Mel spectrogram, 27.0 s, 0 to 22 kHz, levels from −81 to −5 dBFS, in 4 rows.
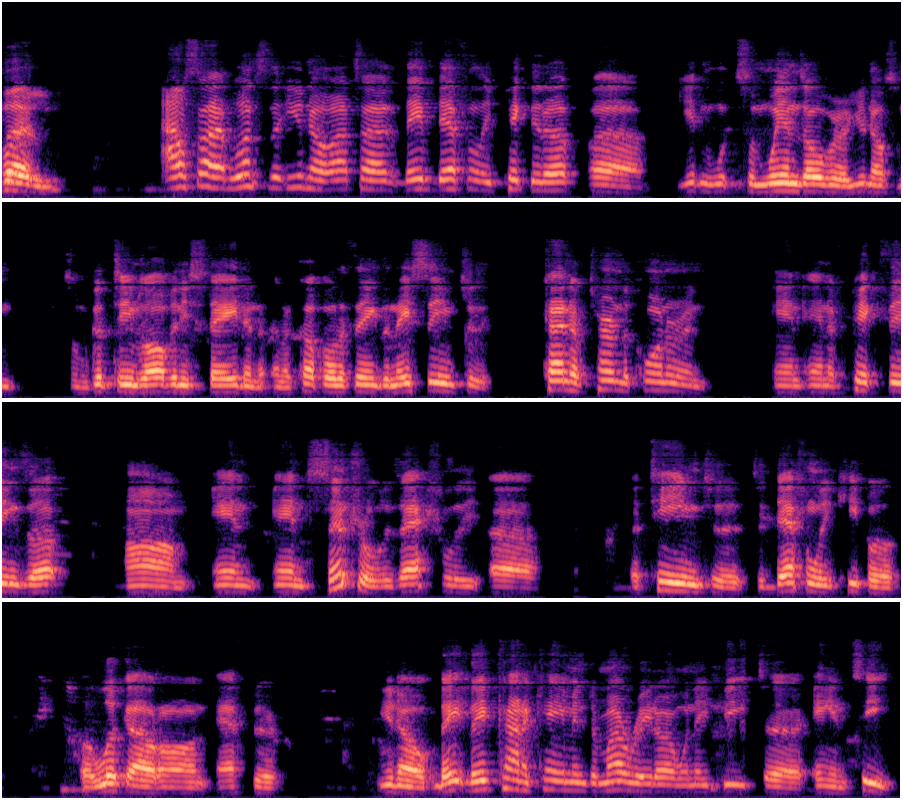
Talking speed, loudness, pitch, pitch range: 175 wpm, -22 LUFS, 150 Hz, 130-180 Hz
